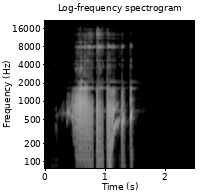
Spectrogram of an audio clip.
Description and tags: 20170101 Big Wine Bottle on Ceramic Floor 11
Big wine bottle on ceramic floor, recorded with Rode iXY.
